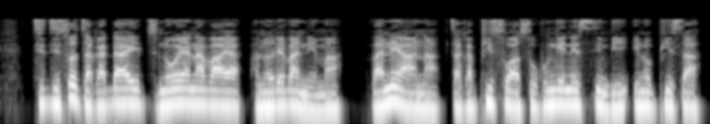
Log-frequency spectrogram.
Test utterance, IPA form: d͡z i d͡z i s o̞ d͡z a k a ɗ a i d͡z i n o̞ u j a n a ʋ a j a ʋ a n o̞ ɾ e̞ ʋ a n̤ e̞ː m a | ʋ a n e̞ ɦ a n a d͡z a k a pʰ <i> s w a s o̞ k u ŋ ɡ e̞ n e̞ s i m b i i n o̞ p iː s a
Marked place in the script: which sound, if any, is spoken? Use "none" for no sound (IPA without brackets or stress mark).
i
